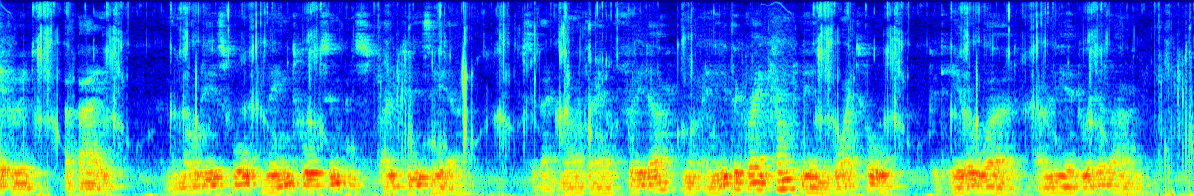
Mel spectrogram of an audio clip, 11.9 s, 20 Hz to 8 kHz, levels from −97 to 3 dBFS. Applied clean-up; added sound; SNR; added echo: none; Chewing, mastication; 19 dB; reverberation time 0.6 s.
